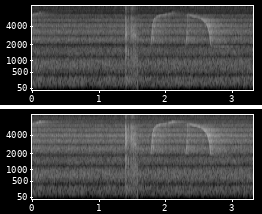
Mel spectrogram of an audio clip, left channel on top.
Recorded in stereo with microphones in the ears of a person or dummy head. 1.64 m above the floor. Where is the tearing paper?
30° right (ahead or behind).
